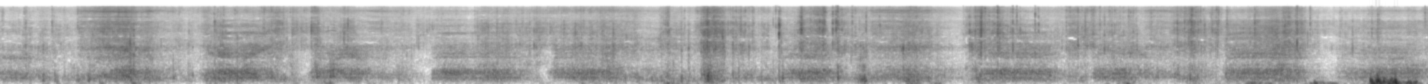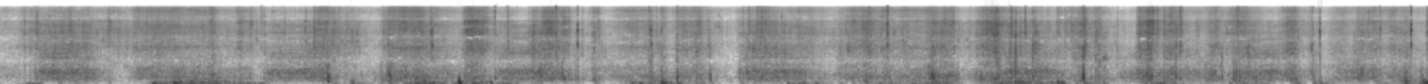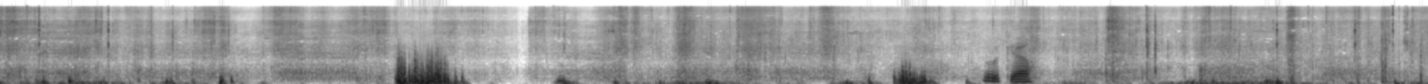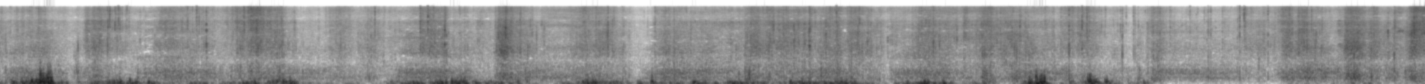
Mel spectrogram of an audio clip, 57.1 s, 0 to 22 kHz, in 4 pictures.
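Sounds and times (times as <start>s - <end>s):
footsteps crunching through bracken: 0.0s - 57.0s.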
